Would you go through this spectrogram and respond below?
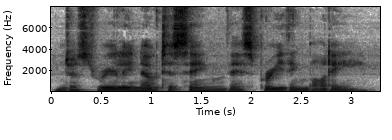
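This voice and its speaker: A man leading a guided meditation as a teacher, giving gentle, unhurried instructions with long pauses. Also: lowish voice, little pitch movement.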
